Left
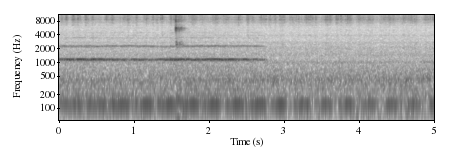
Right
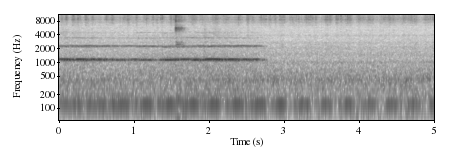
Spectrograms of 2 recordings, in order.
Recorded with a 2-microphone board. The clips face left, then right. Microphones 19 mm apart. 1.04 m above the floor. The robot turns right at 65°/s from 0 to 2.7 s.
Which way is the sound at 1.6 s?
25° left (ahead or behind).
